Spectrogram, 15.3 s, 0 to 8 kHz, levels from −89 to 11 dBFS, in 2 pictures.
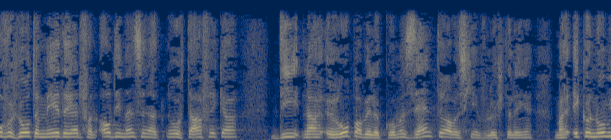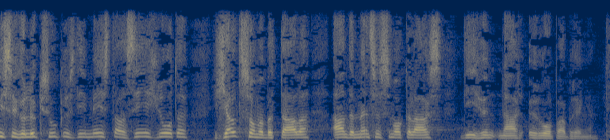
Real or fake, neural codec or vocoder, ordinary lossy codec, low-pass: real; none; none; 7.2 kHz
